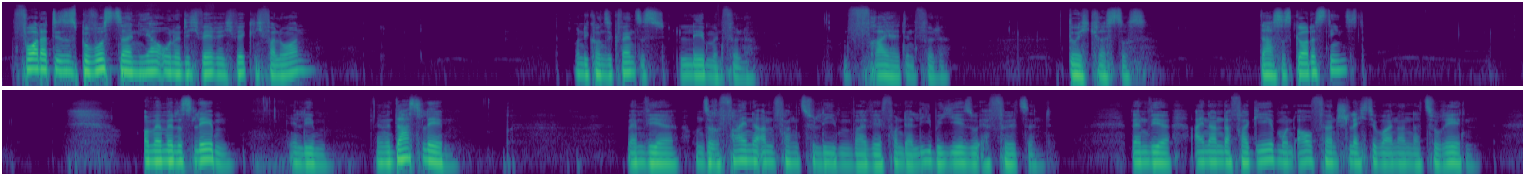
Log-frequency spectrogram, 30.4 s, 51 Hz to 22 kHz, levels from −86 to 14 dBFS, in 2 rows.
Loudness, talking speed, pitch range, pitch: -29 LUFS, 120 wpm, 115-140 Hz, 125 Hz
